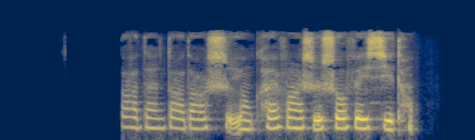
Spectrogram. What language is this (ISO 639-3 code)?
zho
